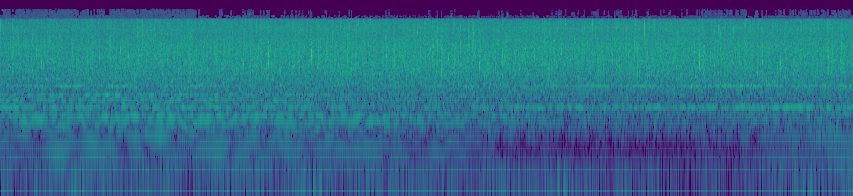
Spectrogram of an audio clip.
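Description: Steady rain patters across hard surfaces, a dense, even wash of countless drops with a low continuous hum underneath, no voices present.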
